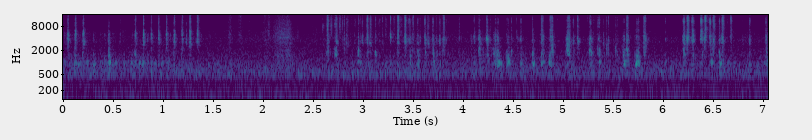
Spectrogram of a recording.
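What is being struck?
Coated scratch art paper sheet.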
